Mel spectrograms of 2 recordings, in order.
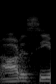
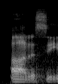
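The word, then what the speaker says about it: Odysee: yeah kind of thing he's like only on Odyssey or whatever it is which is owned by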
